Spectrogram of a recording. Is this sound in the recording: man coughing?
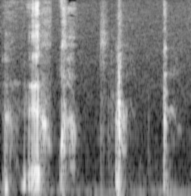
yes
